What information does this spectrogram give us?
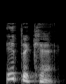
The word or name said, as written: ipecac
